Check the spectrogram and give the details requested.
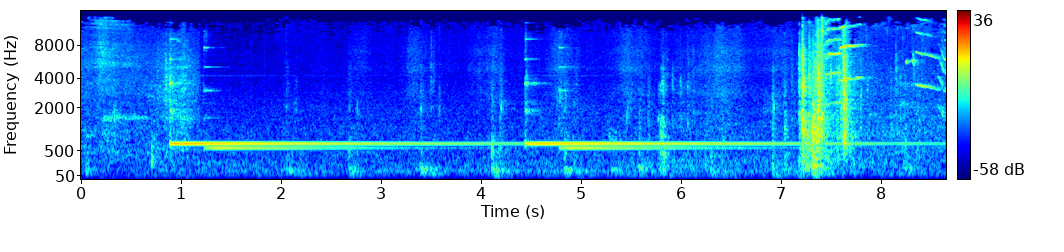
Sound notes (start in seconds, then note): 0.7 chiming of doorbell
